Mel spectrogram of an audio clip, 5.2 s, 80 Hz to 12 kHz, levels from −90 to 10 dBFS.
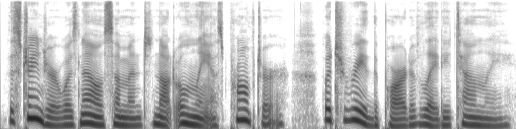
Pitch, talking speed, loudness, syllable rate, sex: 170 Hz, 200 wpm, -17 LUFS, 5.2 syllables/s, female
